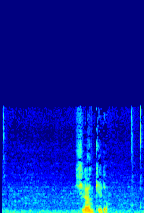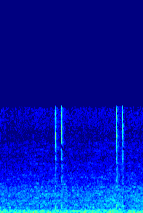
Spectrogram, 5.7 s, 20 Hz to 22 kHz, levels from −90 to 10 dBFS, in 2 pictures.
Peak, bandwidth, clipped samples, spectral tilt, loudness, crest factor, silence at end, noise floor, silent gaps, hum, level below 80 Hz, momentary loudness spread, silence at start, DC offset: -6 dBFS; 11.5 kHz; under 0.1%; -5 dB/octave; -26 LUFS; 26 dB; 0.05 s; -51 dBFS; none; none; -60 dBFS; 28 LU; 1.5 s; under 0.1%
